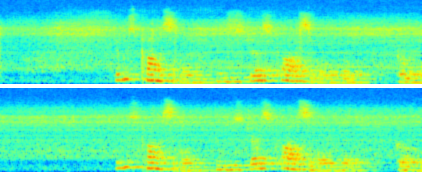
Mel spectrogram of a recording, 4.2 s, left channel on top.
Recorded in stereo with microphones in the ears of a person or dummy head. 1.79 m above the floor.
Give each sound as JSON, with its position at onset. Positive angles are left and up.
{"t": 1.2, "sound": "a woman speaking", "side_deg": 55, "distance_m": 0.7}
